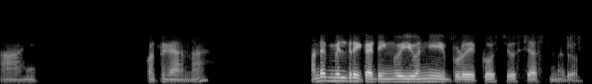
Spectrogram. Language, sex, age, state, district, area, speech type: Telugu, male, 18-30, Andhra Pradesh, Annamaya, rural, conversation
